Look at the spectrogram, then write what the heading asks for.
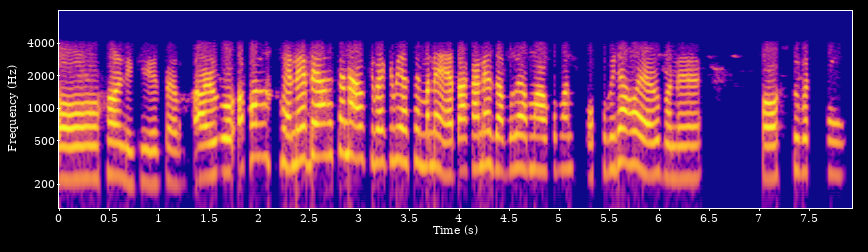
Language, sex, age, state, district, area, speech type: Assamese, female, 30-45, Assam, Golaghat, rural, conversation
